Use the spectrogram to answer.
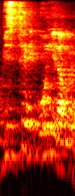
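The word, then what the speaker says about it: μυστήριον: 저걸 저렇게 읽어요. 미스테리온이라고 읽어요.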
